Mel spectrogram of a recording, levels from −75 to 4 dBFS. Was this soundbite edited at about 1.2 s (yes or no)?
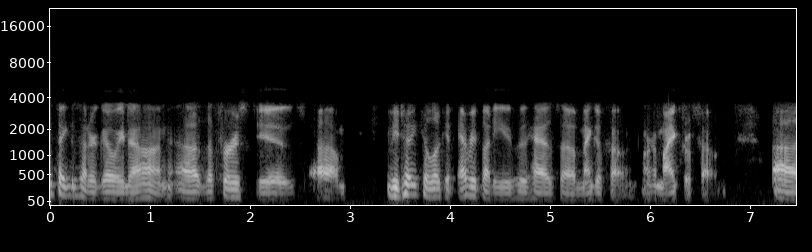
no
